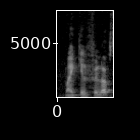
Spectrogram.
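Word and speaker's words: Michael Phelps: তালিকাটা অনেক বেশি বড় বড়সরই এরপরে coyote big মাইকেল ফেলপস মাইকেল ফেলপস যদিও এল এর পরে ও নাই কিন্তু উচ্চারণ করতে হবে মাইকেল ফিলপস এন্ড উসাইন বোর্ড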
